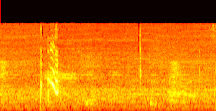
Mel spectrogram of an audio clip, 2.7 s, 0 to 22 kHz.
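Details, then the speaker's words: 45-day-old baby asleep: brief abrupt hiccup with a fainter second catch in a quiet room; hiccups. "i know you can't see zion but he's having yeah that's him having hiccups and he's falling asleep and actually he's asleep wake up evidence that hiccups the mother babies because he's asleep"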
